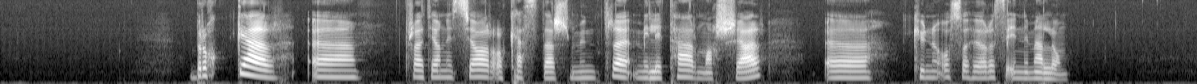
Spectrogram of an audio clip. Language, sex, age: Norwegian, female, 40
